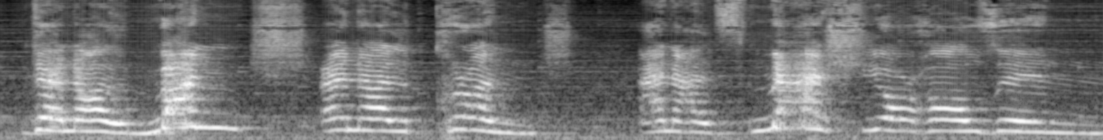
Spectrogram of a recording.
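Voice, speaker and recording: Over clear music in the background, a woman uses a put-on character voice at a high pitch and a very slow pace. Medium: read story. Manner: growly, menacing.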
